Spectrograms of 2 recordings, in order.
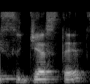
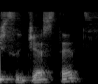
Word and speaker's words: suggested: When the verb ends in T, in this case, we pronounce the E, okay? Admitted, suggested.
